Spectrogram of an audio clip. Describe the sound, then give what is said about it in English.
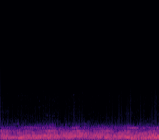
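A steady, sustained train whistle sound effect blares loudly for about a second, holding a constant chord-like tone with a faint rumble underneath and no talking, marking the show's hype train graphic for Gardner Minshew. “That's our unrelenting hype train graphic. It doesn't stop for you. It just keeps going and going and going.”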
